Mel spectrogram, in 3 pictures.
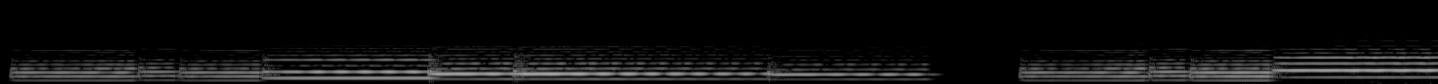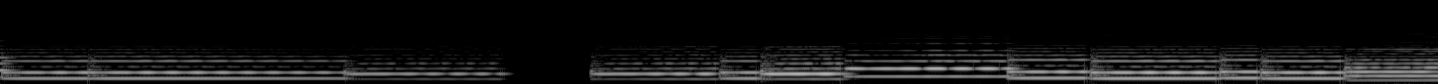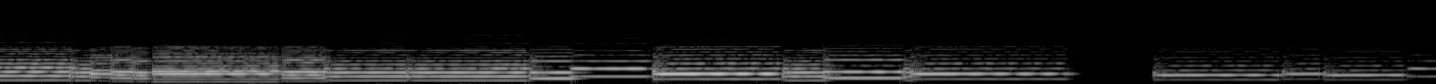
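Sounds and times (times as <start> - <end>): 
bassoon: 0.1 - 9.4, 10.2 - 19.5, 20.3 - 39.5, 40.3 - 43.1.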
